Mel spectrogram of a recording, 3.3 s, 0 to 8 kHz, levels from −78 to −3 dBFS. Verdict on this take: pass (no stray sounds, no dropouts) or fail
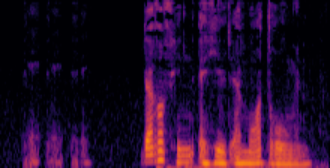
fail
